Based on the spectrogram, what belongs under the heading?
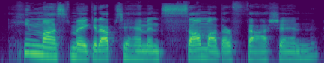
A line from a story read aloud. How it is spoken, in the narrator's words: Jin Zixin said with a sneer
